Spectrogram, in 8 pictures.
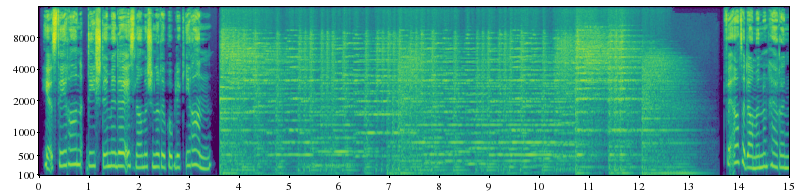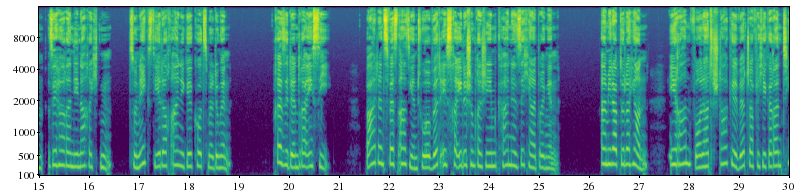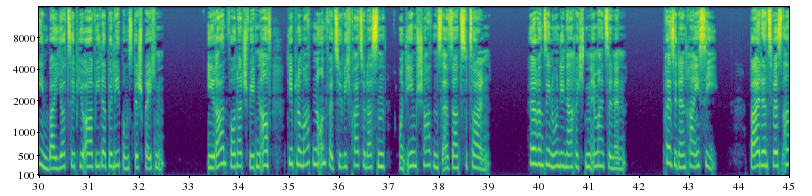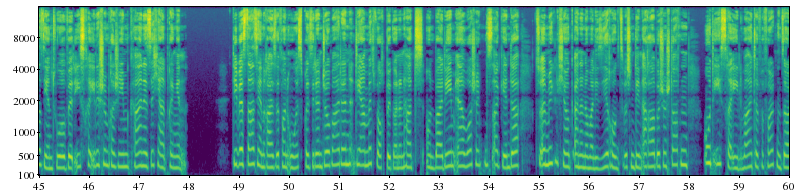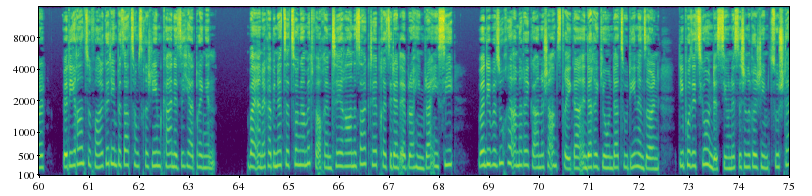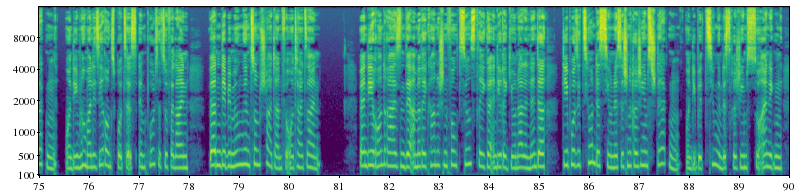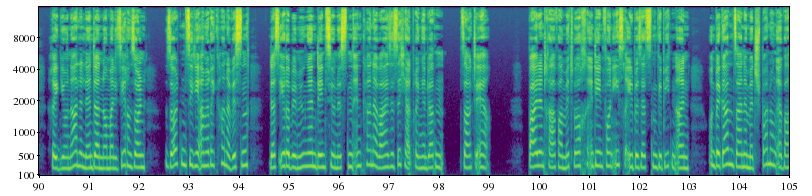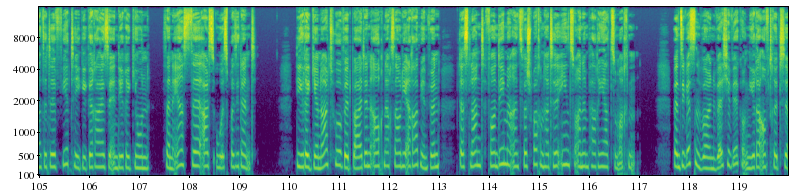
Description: Die Nachrichten von Donnerstag, dem 14. Juli 2022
